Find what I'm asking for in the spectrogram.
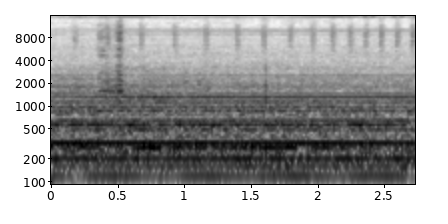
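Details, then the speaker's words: Zenith Z1510J "Bug Eye" TV under restoration: faint sharp irregular ticks over a steady hum; owner suspects arcing inside the hard-turning, broken-shaft vertical linearity control, unconfirmed. "you can hear some kind of weird like almost an irking sound coming from somewhere around in here I think it might be a bad vertical linearity control the shaft is kind of broken off on this and it's really hard to turn I think it might be some arcing inside that control"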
